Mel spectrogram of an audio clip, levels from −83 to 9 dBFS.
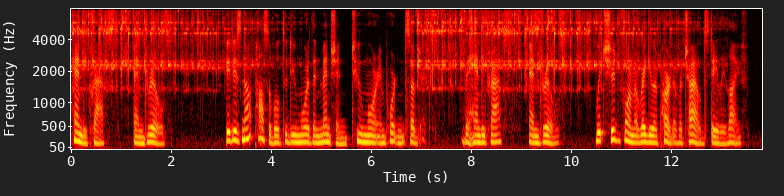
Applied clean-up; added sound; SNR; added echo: none; Rattle; 8 dB; none.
